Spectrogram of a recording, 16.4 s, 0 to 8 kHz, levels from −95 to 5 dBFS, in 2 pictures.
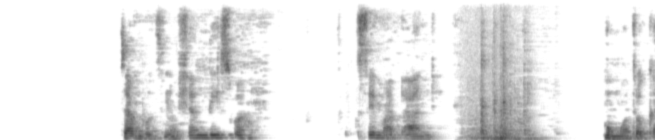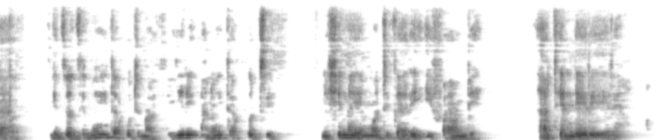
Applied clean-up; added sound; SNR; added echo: classical method WPE with log-MMSE.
